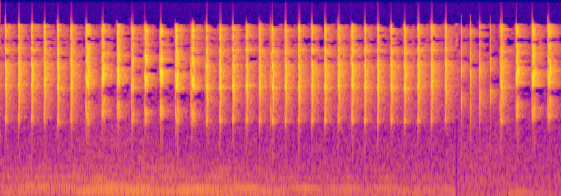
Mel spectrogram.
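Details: A breeding-condition male lovebird gives a crisp, ratchet-like rattle of short high chirps, about four a second, used to bring other males into condition. A low hum runs underneath.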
